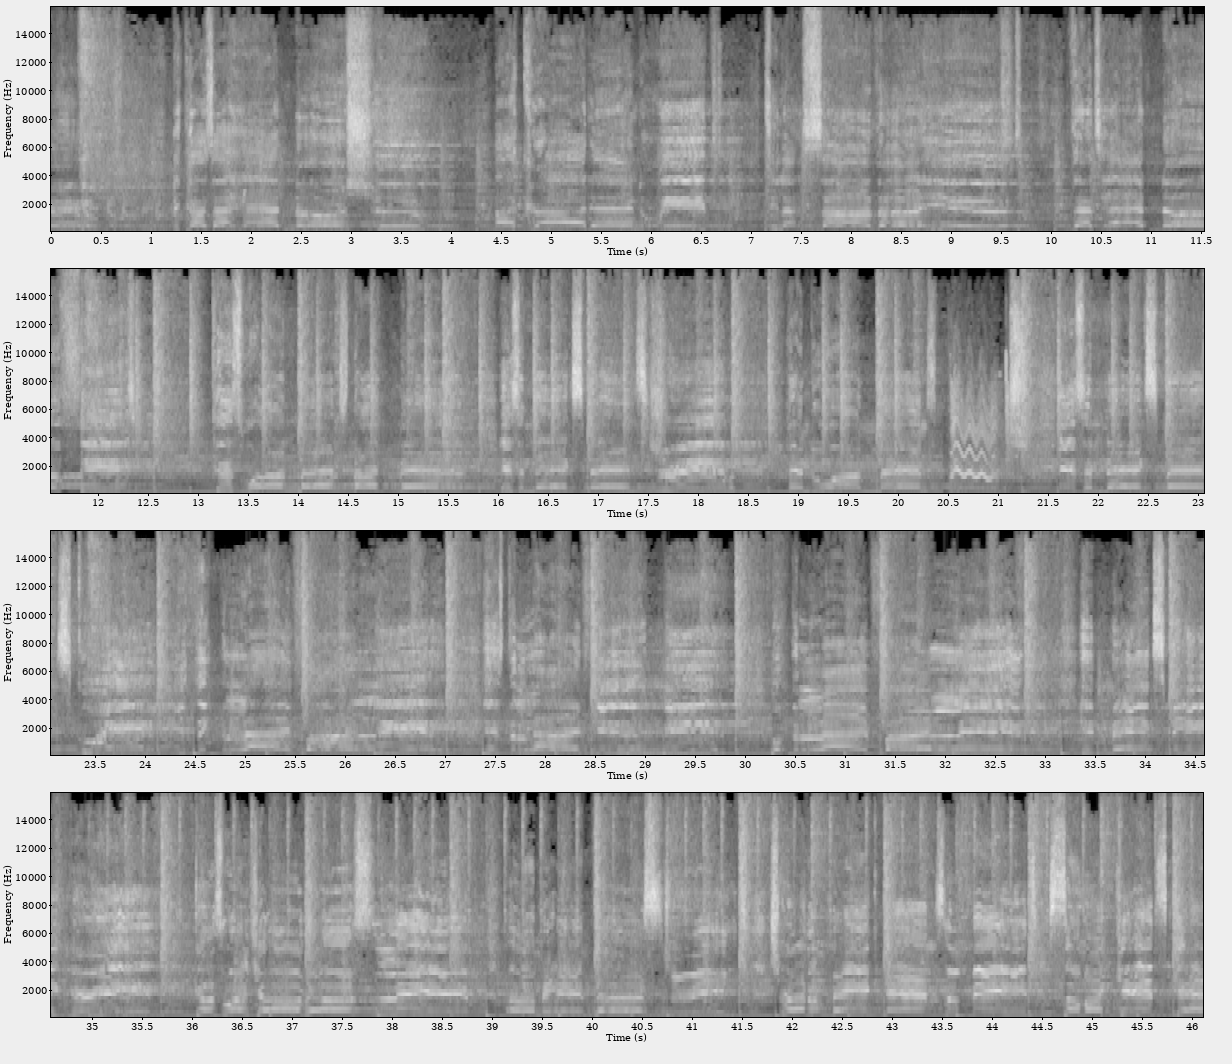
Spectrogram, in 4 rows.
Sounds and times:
Music: 0.0 - 46.1.

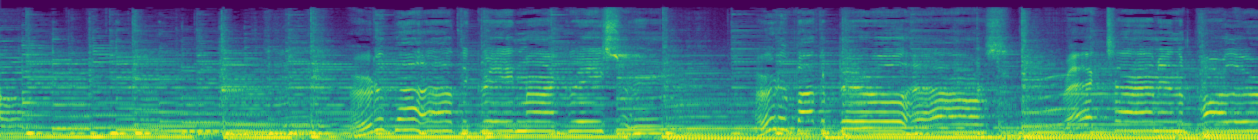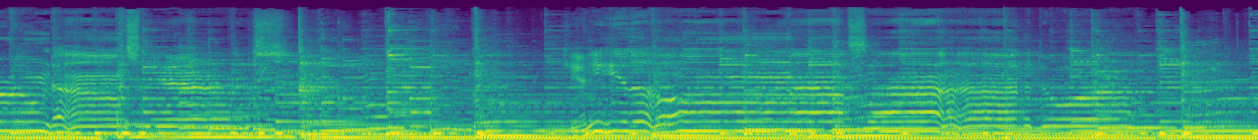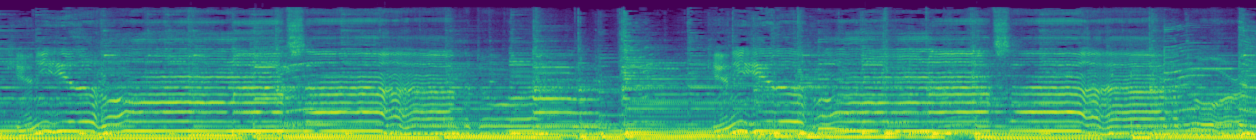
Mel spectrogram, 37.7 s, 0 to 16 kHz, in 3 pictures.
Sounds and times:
Music: 0.0 - 37.7.

